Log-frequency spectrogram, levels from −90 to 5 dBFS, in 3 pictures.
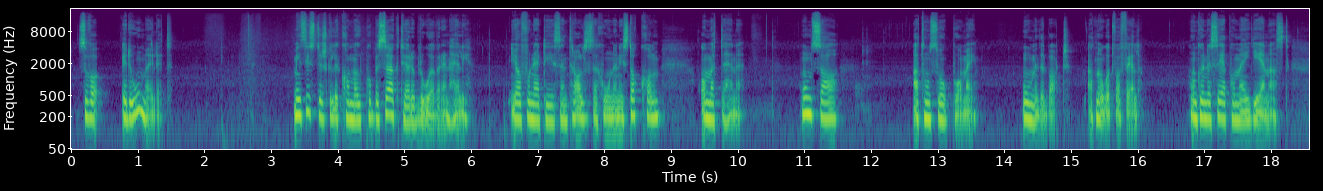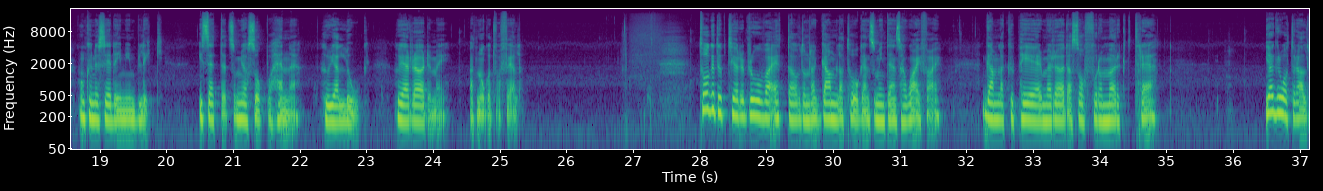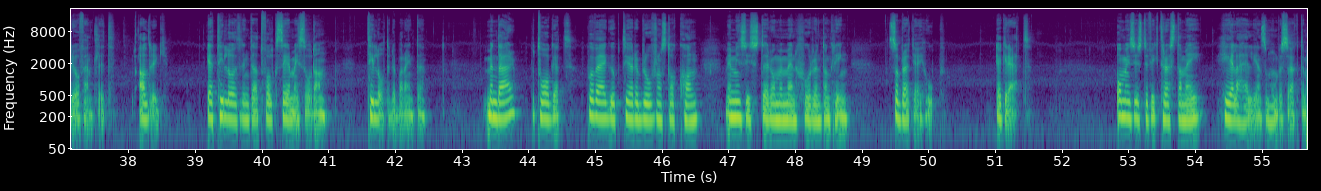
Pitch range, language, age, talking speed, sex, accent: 170-200 Hz, Swedish, 30-49, 155 wpm, female, native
